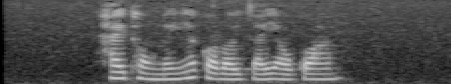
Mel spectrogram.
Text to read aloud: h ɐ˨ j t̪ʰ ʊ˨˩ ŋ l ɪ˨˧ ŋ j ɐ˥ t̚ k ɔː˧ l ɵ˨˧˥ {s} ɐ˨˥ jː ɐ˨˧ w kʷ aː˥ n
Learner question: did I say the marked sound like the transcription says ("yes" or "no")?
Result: no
